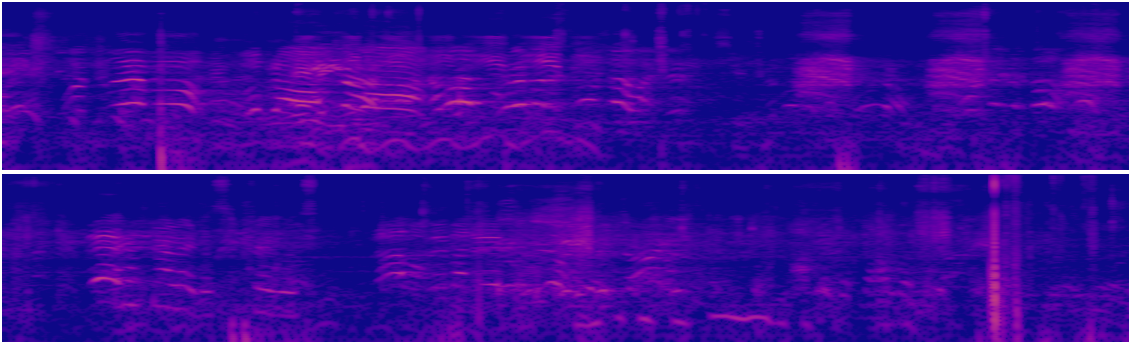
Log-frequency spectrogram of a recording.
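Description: People's voices calling out and talking in two stretches, with a quieter gap in the middle.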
